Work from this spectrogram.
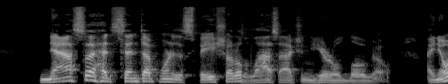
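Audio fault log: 2.40–2.42 s, stream segment skipped: the speech jumps abruptly forward with a blip at the join, as if a stretch of the programme is gone. The likely cause is a segment of the stream that failed to load, after which the player carried on with the next one.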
